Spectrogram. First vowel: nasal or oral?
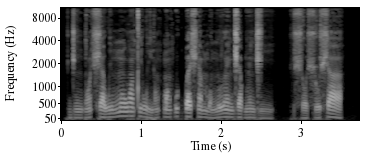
nasal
